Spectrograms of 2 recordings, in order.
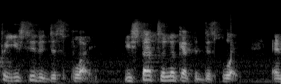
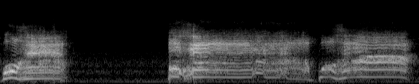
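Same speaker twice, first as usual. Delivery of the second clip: high, stretched-out victory cry, mimicked; mocking celebration cry; 11 semitones higher, much slower than usual. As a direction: shout it like a fighter celebrating a boring win. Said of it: "he jumps up talking about".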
